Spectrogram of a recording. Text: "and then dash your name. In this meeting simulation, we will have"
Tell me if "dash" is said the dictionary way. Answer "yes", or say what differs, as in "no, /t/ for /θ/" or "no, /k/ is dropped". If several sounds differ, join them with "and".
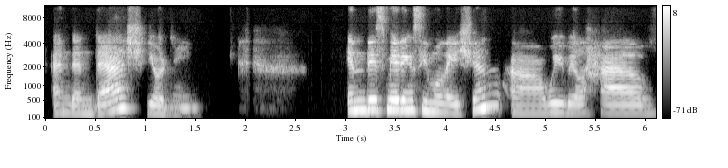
yes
